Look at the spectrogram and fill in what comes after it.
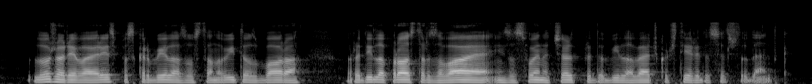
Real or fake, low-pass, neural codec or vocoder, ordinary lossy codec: real; 7.2 kHz; none; none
